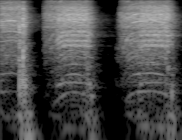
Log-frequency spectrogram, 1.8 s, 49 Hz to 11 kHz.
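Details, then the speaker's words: 1980 Yamaha QT50 moped speedometer spun by a drill via its cable: high whine with rising-and-falling tones over the drill motor, from dry mechanism, before lubrication fixed it. "As you can see, you can actually hear that going on."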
